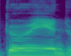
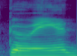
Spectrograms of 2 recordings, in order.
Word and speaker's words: Garand: And he says Garand, not Garand. No, he says Garand, not Garand. One is how most people pronounced it, and one is how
